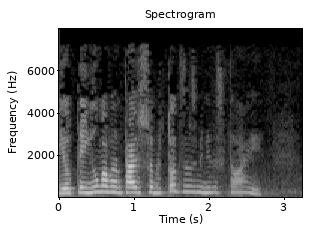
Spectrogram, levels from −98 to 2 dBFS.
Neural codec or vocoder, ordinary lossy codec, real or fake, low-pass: none; MP3, 32 kbps; real; 7.2 kHz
